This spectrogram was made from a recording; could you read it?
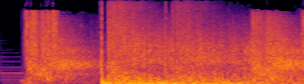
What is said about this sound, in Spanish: Con todo y eso, aquella fría noche de noviembre, mientras Aureliano y su hijo llevaban a la yegua grande a las caballerizas, el sonido de las balas rompió el silencio en el que se encontraba sumido el rancho.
